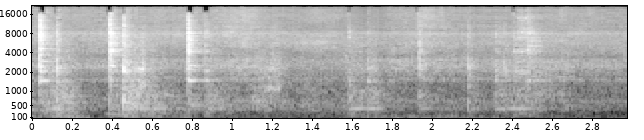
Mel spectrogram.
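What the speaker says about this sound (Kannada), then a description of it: "ಪಲಾವ್ ಎಲೆ, ಮರಾಠಿ ಮೊಗ್ಗು, ಚಕ್ಕೆ, ಆನಂತರ ಮಸಾಲ ಪದಾರ್ಥ ಎಲ್ಲ ಹಾಕ್ಕೊಂಡು ಹಿಂಗೆ ಅಲ್ಲಾಡಿಸಬೇಕು" Bay leaf, cloves, cinnamon stick and masala spices stirred in a hot pan for egg biryani, giving a few sharp scrapes and clatters early on, then lighter intermittent stirring over a soft sizzle.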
